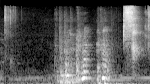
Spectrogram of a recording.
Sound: coughing

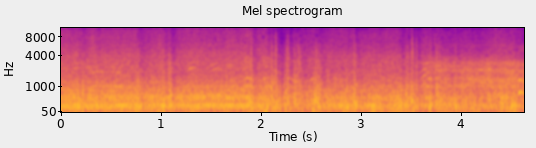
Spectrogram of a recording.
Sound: people laughing

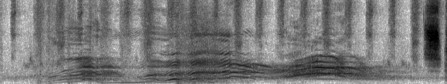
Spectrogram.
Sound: screaming

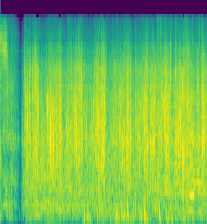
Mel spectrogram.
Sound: footsteps crunching on gravel

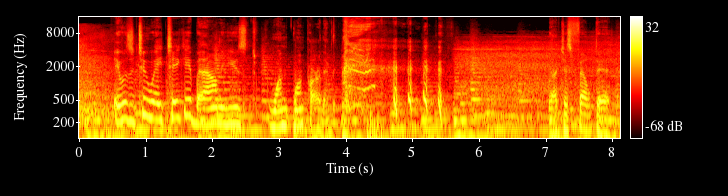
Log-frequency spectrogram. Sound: laughs

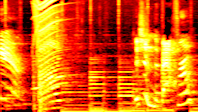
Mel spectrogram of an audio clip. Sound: springy bounce

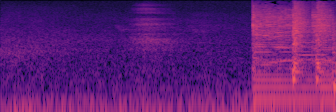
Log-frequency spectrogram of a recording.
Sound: mom sighing

